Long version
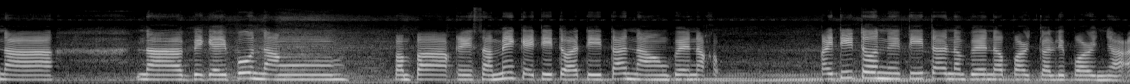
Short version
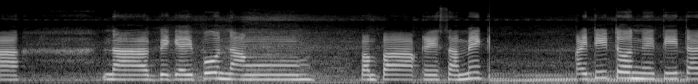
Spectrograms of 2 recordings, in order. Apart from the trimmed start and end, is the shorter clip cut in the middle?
yes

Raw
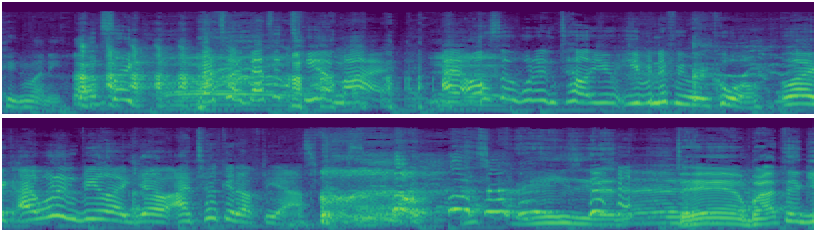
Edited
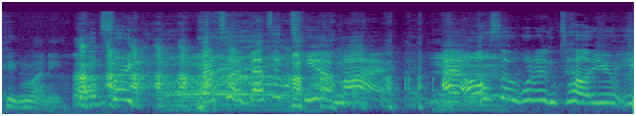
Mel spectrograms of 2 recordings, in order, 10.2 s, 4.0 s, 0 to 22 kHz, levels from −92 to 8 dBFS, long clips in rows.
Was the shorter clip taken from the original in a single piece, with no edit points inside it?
yes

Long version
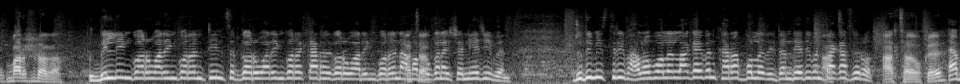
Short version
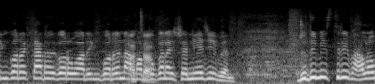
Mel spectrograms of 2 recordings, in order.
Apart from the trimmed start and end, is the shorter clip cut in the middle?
no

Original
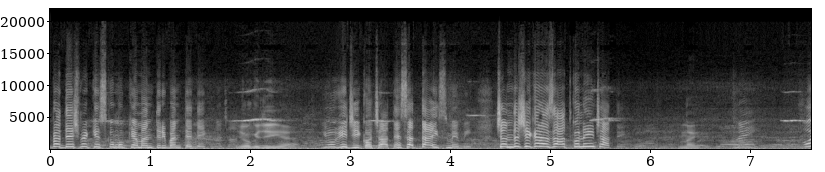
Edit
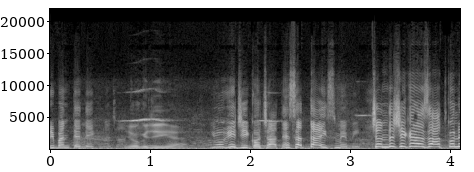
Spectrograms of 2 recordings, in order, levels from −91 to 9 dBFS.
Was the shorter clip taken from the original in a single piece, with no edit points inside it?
no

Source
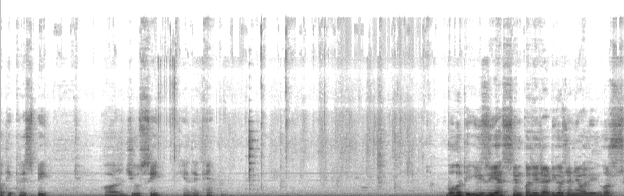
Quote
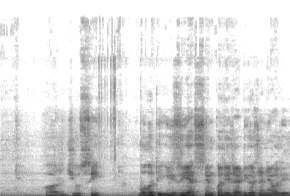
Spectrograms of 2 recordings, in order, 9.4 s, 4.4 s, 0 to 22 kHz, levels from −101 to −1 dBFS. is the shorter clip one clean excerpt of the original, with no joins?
no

